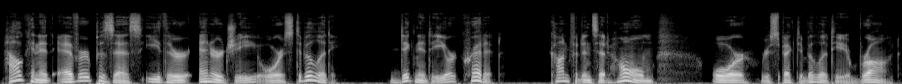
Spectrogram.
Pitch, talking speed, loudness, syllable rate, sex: 105 Hz, 120 wpm, -17 LUFS, 5.1 syllables/s, male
